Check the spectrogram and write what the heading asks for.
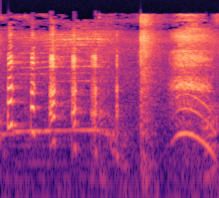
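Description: A woman laughing: a quick run of short laughs, about six or seven a second, for just over a second, then one drawn-out rising-and-falling laugh near the end.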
